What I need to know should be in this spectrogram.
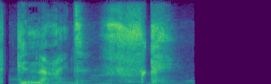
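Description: A teenage boy shouts close by.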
